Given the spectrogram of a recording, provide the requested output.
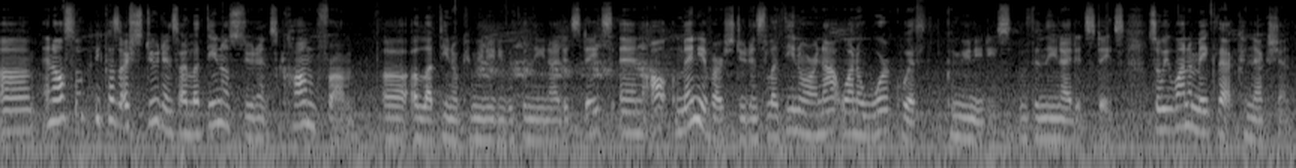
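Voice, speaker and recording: A woman with an American accent talks very fast in a fairly low voice with very wide pitch swings, amid noticeable background noise and audible room echo. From US, heritage Spanish household. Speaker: Spanish teacher. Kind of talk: interview testimony.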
